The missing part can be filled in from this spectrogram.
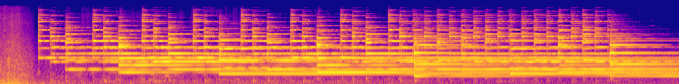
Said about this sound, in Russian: Один колокол или несколько? Нет, там три. Три. Комплекс. Три, да? На левую руку, на правую и две педали. Малая звонница здесь находится. То есть три небольших колокола. Ну, вот для тюрьмы этого достаточно.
